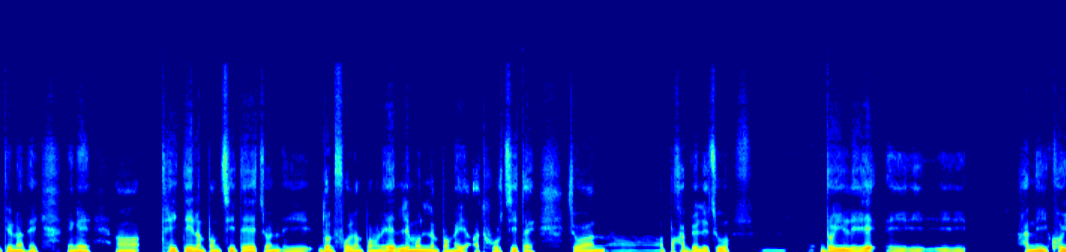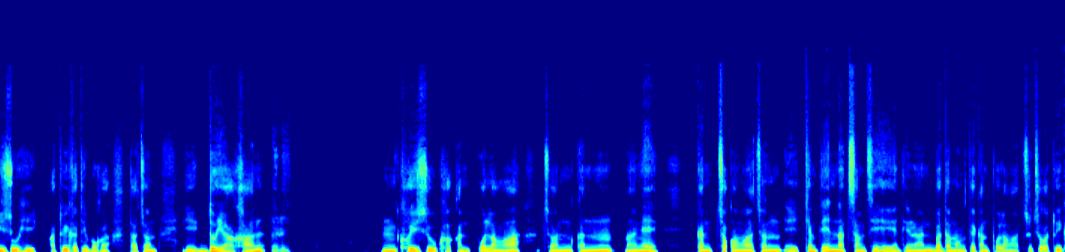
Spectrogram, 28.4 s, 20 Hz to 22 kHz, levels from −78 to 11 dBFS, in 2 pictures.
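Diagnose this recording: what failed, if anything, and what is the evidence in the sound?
Three brief jumps interrupt the speech: one at 10.94 s, one at 14.35 s, and one from 23.88 to 23.90 s. At each, the speech jumps ahead, losing roughly 40 ms at the first and third and around 70 ms at the second. This is compressed frames skipped at the codec stage: a couple of whole frames each time, about three at 14.35 s, were never decoded, so the audio skips ahead by their length.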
